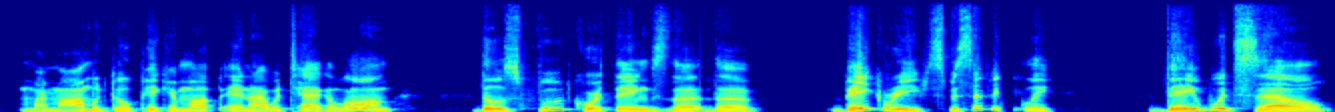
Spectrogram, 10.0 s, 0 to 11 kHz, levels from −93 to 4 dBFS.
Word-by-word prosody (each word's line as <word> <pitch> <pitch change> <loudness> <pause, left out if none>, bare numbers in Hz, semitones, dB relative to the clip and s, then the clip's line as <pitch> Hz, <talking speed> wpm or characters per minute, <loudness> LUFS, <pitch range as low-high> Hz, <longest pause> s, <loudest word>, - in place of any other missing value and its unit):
my 95 -3 -8
mom 105 +2 0
would 110 -3 -3
go 105 -3 -2
pick 115 -2 -5
him 105 -2 -3
up 100 0 -1
and 95 0 -3
I 95 0 0
would 95 0 -4
tag 100 -5 -2
along, 125 - 0 0.6
those 120 -3 +2
food 255 - 0
court 110 - -2
things, 110 -3 -1
the 105 -1 0
the 95 -6 -1 0.7
bakery 125 -5 +4 0.2
specifically, 115 - -4 0.7
they 130 - +4
would 185 0 +4
sell 125 -5 +3
110 Hz, 140 wpm, -25 LUFS, 100-125 Hz, 0.7 s, bakery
